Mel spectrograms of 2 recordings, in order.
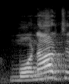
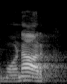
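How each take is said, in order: First: मोनार्च ending in a "ch" sound; wrong pronunciation. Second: मोनार्क lower, ending in a hard "k"; correct pronunciation. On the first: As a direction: say मोनार्च louder, with final च. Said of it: "मोनार्च नहीं". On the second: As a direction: drop the pitch on मोनार्क, final क. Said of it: "सीएच का sound क से". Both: Shown as a demonstration.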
